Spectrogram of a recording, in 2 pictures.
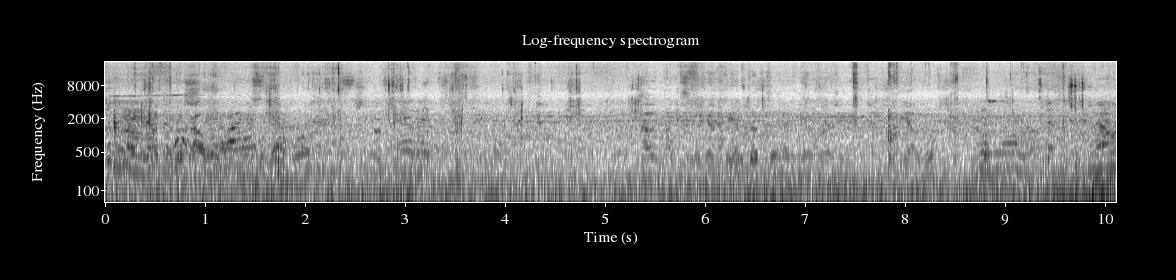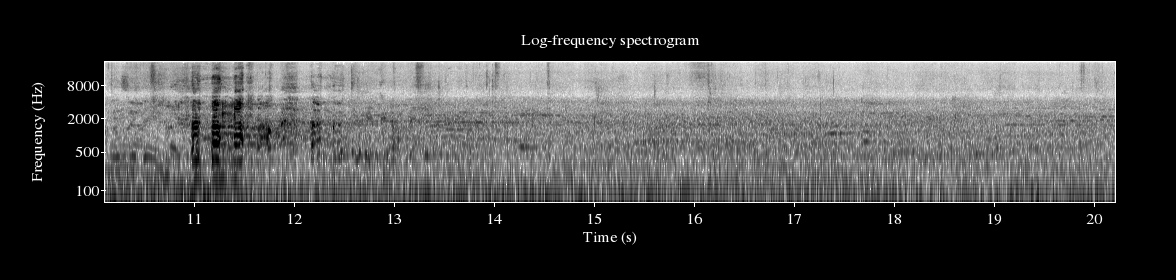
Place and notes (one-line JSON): {"title": "Max-Joseph-Platz, Munich, Germany - Navigation", "date": "2014-05-11 12:38:00", "description": "Walking through the different buildings and streets, Pedestrians and tourists, Navigation", "latitude": "48.14", "longitude": "11.58", "altitude": "527", "timezone": "Europe/Berlin"}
